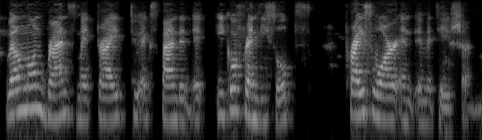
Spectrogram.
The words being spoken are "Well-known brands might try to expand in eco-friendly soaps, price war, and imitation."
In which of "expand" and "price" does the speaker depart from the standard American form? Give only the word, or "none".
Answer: none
